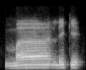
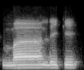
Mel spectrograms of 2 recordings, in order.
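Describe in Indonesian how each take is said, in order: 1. Vokal pertama dibaca panjang. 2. Vokal pertama dibaca panjang.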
